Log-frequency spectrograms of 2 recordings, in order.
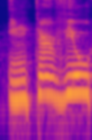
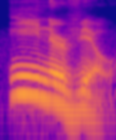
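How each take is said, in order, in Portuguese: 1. O T depois do N é pronunciado claramente. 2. O T depois do N não é pronunciado. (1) "Se você pronunciar do jeito que está aqui, vai estar correto" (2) "é muito comum a gente não pronunciar a letra T depois da letra N"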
